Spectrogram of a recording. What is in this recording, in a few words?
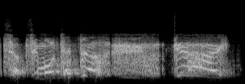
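Korean bomb failure mood high, speech; War Thunder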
